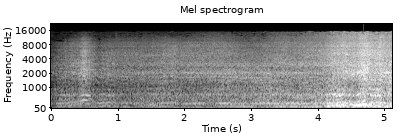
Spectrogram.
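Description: Triumph Tiger 900 motorcycle's 888 cc three-cylinder engine running as the bike approaches, growing steadily louder and loudest near the end.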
